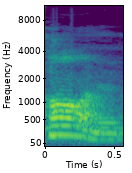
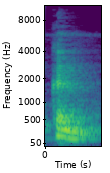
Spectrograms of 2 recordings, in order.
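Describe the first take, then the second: First: The syllable has a long 'ah' vowel. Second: The syllable has a short 'uh' vowel. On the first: The speaker calls it wrong. "So ಕಾನ್ ಅಲ್ಲ" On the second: The speaker calls it right. "ಇದು ಕನ್"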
